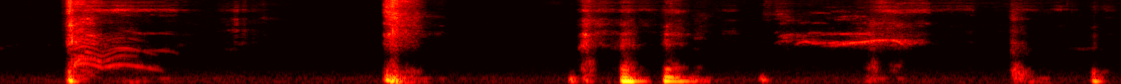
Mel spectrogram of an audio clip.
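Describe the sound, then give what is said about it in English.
A German Shepherd playing fetch with a neighbor barks in short, sharp bursts, a handful of loud woofs spaced irregularly with quiet gaps, the first one trailing into a whiny, falling yelp. “Oh, one of your neighbors out there playing fetch with their German Shepherd.”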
